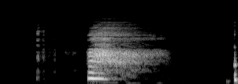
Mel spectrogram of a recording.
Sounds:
Sigh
